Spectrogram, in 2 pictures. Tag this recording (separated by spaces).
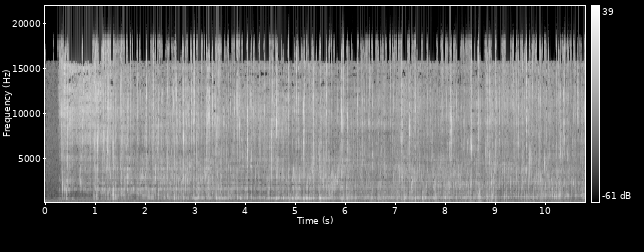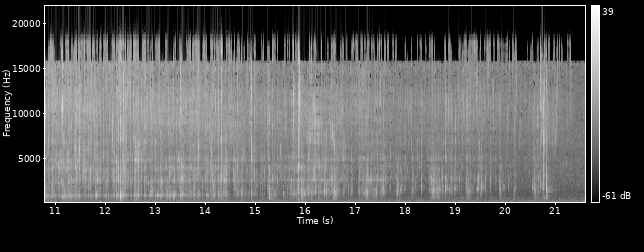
cooking domestic-sounds field-recording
